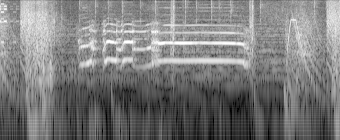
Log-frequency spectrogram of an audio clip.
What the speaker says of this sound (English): This place even has chickens, huh?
